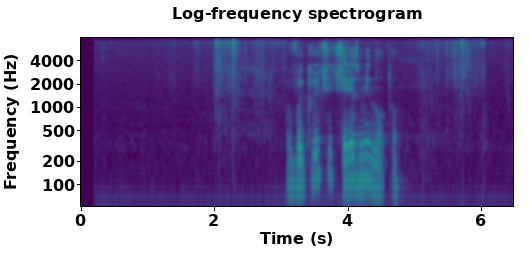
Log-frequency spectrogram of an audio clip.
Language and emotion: Russian, neutral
